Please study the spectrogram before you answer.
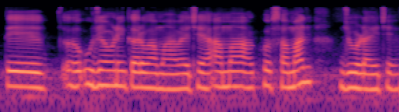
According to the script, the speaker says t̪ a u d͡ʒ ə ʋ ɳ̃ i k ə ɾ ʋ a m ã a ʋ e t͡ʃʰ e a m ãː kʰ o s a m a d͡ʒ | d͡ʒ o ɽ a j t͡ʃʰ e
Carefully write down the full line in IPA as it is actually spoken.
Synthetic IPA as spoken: t̪ e u d͡ʒ ə ʋ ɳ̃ i k ə ɾ ʋ a m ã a ʋ e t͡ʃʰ e a m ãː kʰ o s ə m a d͡ʒ | d͡ʒ o ɽ a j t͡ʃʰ e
